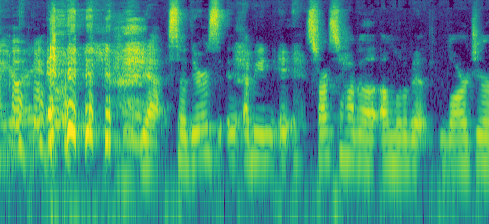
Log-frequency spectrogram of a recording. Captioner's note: laughter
